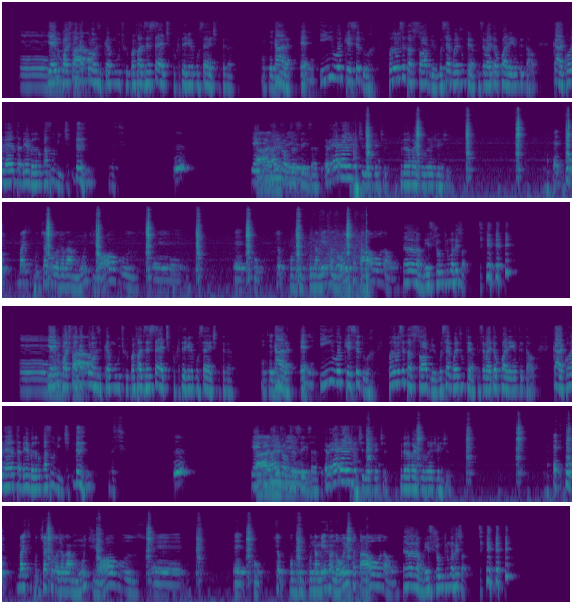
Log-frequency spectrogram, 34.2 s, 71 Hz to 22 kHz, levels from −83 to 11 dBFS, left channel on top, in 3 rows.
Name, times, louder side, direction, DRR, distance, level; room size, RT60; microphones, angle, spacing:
voice 1, 0.3-1.8 5.2-5.7 6.0-6.2 13.5-13.9 14.8-15.1 16.4-17.6 22.4-26.5 27.4-30.7, right 3 dB, 85° right, 0.6 m, -46 dB
voice 2, 0.9-4.6 5.4-6.1 6.4-13.2 16.4-19.1 19.4-20.4 30.8-32.1 32.5-32.7, right 2 dB, 20° right, 0.4 m, -45 dB
sound 1, 18.4-30.1, left 8 dB, 90° left, 0.4 m, -41 dB
3.9 x 2.0 x 2.6 m
head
